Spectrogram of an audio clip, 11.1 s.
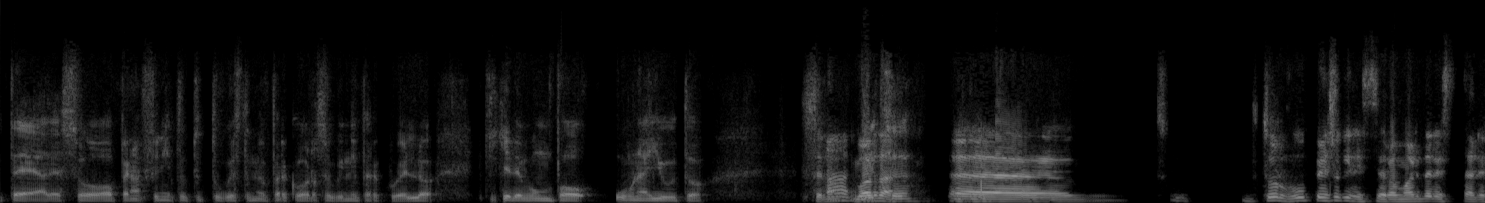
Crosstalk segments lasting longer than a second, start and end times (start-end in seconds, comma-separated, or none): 6.1-7.5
